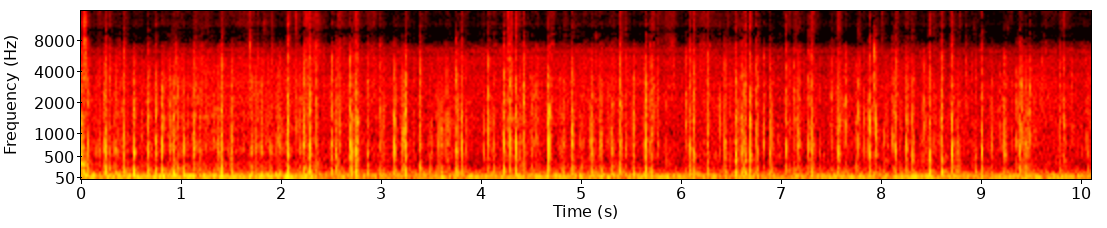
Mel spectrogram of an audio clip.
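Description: Rain pattering on a camping tarp overhead: a dense, irregular, unbroken tapping of drops over a low rumble.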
